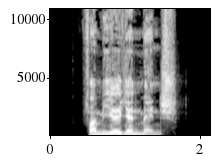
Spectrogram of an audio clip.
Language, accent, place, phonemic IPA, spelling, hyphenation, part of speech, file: German, Germany, Berlin, /faˈmiːli̯ənˌmɛnʃ/, Familienmensch, Fa‧mi‧li‧en‧mensch, noun, De-Familienmensch.ogg
- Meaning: family person, family man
